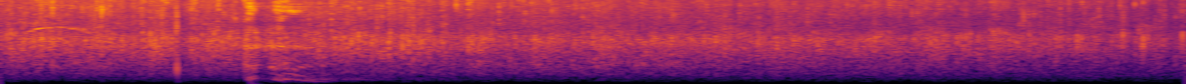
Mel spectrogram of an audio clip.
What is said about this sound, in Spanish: Si Dios te habló, dale un aplauso al Señor, que Él se lo merece. Amén.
